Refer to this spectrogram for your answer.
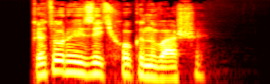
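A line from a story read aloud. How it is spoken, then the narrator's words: Forced casual question. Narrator (Russian): спросил он насколько мог естественным тоном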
